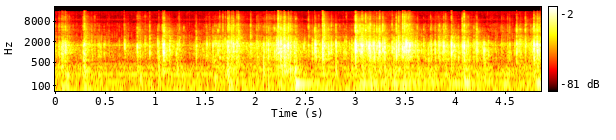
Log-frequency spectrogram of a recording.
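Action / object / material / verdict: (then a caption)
scrape / clear cellophane sheet / cellophane / none. Fingers pull a crumpled sheet of clear cellophane open and spread it out flat on a table. The result is a quiet, dense stream of sharp, crackling crinkles with little low end, peaking in short bursts concentrated in the upper midrange.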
